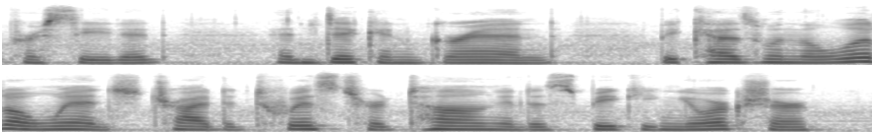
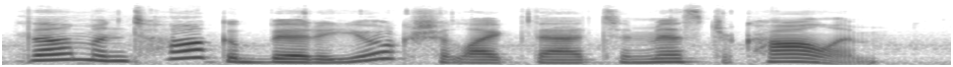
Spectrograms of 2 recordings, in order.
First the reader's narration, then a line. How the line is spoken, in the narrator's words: Dickon chuckled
